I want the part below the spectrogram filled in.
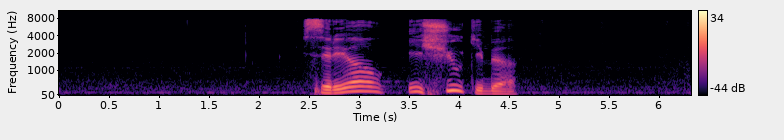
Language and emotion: Russian, neutral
